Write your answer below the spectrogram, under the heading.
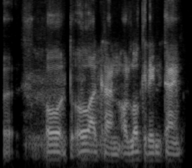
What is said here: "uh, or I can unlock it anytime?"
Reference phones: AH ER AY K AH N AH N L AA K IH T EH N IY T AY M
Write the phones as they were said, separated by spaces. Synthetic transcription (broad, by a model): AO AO AY K AH N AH L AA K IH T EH N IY T AY M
